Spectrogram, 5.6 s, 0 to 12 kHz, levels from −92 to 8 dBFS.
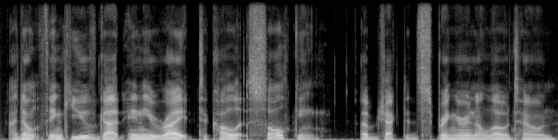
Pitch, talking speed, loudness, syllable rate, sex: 115 Hz, 185 wpm, -17 LUFS, 4.5 syllables/s, male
